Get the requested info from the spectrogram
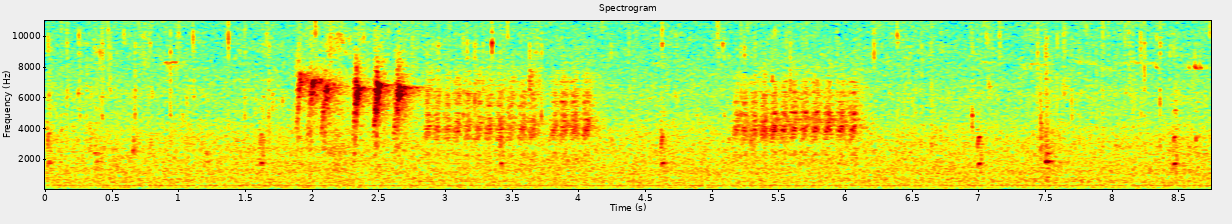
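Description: Quiet outdoor street ambience with a steady low hum, broken twice by short, high-pitched rattling trills, about two seconds in and again about five seconds in.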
